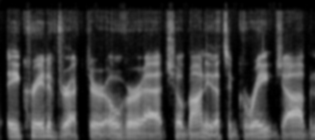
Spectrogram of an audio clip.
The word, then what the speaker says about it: Chobani: wait wait wait wait is it Chobani or chabani how do you say it oh I say chabani Chobani yeah I say cho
